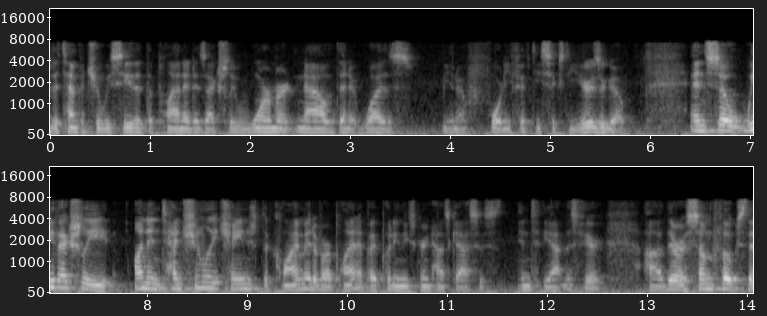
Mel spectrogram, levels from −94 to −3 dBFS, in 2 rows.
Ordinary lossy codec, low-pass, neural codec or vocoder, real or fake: Opus, 64 kbps; 7.2 kHz; none; real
